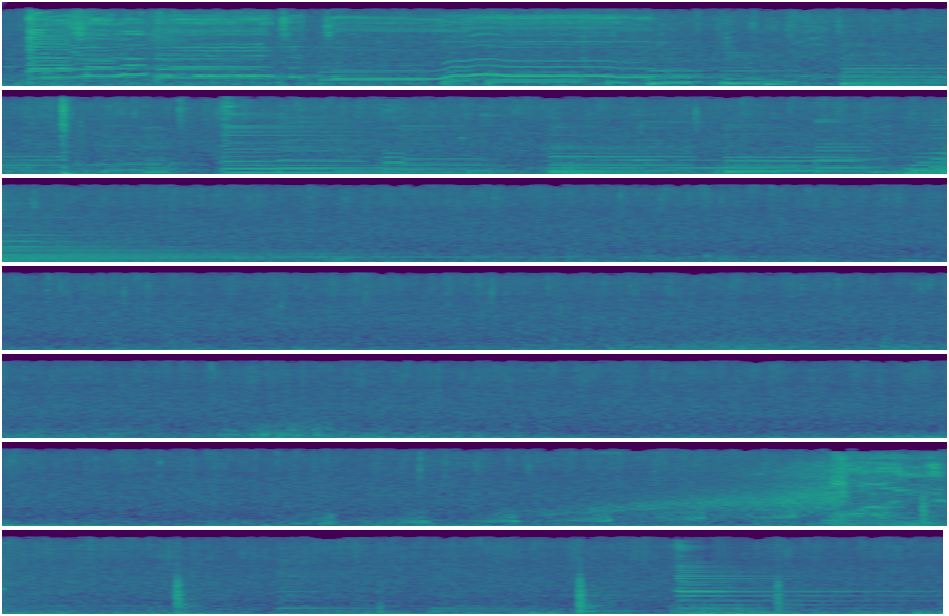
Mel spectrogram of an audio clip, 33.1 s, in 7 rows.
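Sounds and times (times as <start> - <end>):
steady rain: 0.0 - 33.0
low rolling thunder: 23.3 - 29.7
rising whoosh: 25.1 - 29.7.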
